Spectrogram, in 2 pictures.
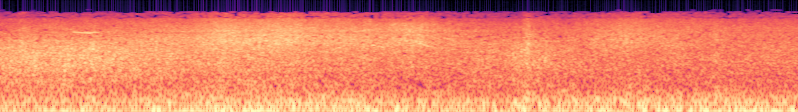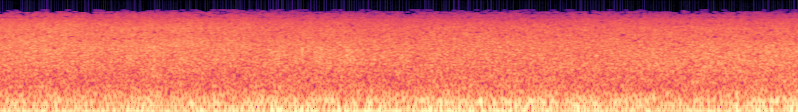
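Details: Steady broadband roar of wind and surf, with no clear animal calls standing out.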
